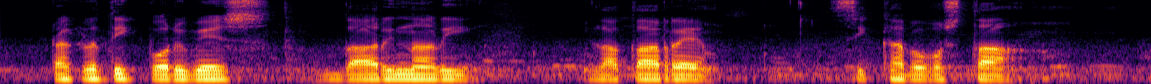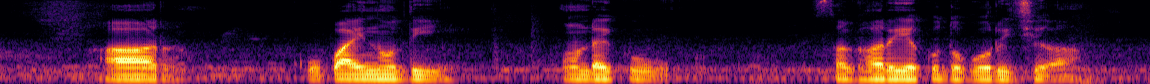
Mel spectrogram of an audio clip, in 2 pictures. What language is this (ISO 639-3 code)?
sat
